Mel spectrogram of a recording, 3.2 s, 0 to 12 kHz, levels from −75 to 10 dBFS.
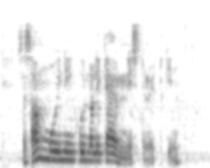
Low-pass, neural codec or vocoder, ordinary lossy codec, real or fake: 7.2 kHz; none; MP3, 64 kbps; real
